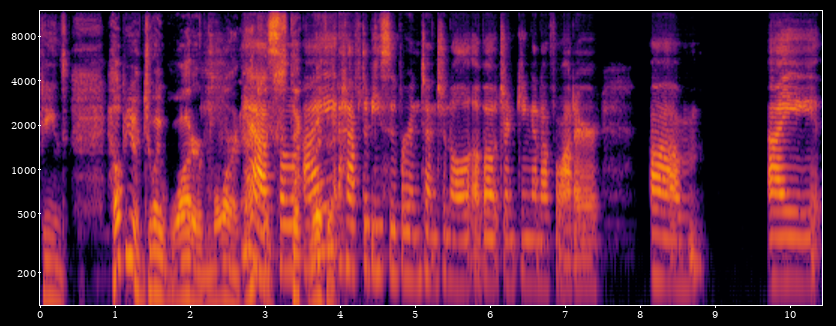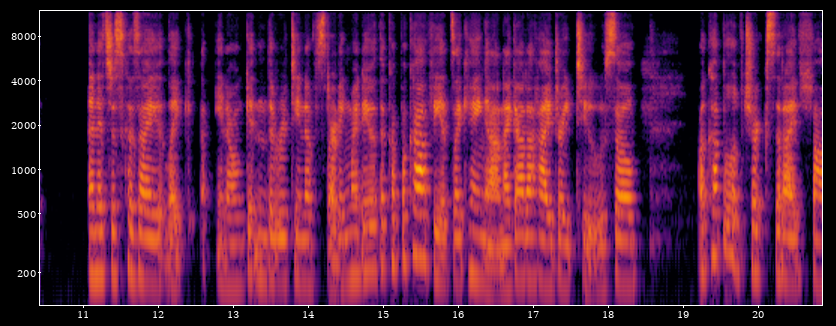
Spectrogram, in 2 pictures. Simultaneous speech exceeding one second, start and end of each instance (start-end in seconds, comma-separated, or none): 2.7-4.0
